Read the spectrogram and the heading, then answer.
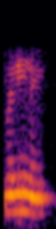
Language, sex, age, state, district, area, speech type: Odia, female, 45-60, Odisha, Gajapati, rural, conversation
